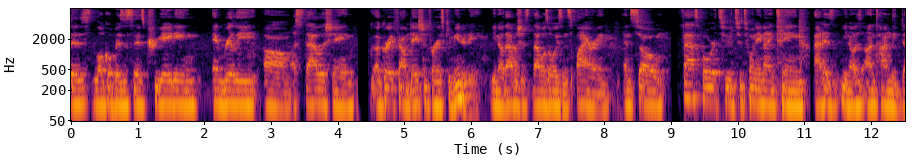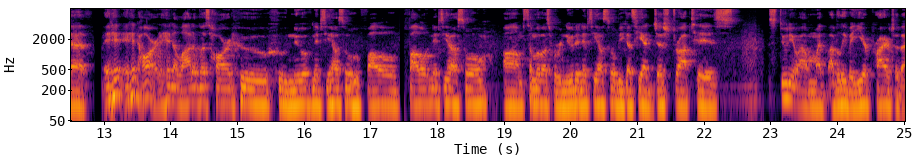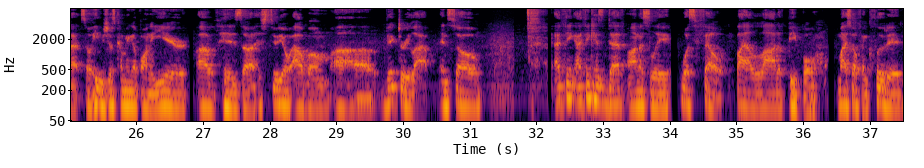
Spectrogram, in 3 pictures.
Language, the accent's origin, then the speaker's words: English; Pasadena, California, United States; coming from Pasadena and being around Pasadena, you know, we love the city. We love to say that we're from Pasadena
